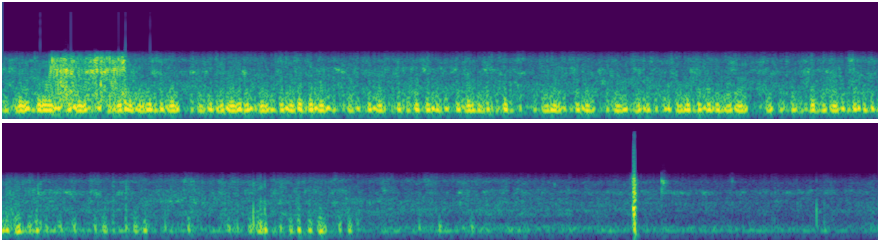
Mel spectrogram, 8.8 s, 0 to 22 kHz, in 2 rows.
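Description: Exhaust of a 5.0 HO V8 running in a 1989 Ford Mustang LX, heard up close from pipes cut open under the car, through a custom H-pipe and Flowmaster mufflers with no catalytic converters. The rumble is loud for about four seconds, then fades. A single sharp click comes near the end.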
